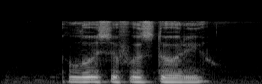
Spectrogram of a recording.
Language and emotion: Russian, neutral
